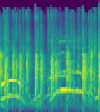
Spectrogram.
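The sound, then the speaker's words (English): An audience clapping to welcome a woman at a church gathering, brisk, fairly loud applause with voices talking over it throughout. “Let's give her a hand.”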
